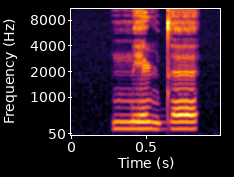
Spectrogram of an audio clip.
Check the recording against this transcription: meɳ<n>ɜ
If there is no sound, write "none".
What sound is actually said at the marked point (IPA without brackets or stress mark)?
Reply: d̪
